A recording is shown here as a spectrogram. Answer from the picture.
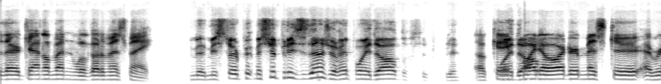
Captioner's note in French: voix de l'interprète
